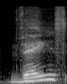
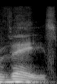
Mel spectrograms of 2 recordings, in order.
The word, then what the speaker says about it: vase: inside ancient very old vase is the American pronunciation British save us you can save us or vase both are correct someone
